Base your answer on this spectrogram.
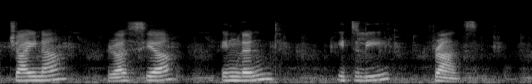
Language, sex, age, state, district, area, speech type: Nepali, male, 18-30, West Bengal, Darjeeling, rural, spontaneous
